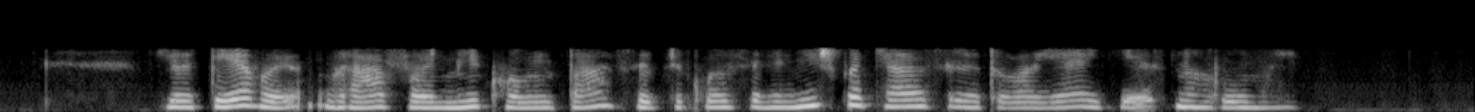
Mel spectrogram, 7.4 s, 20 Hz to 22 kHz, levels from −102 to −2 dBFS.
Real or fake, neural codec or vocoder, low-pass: fake; codec, 16 kHz, 2 kbps, FreqCodec, smaller model; 3.6 kHz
